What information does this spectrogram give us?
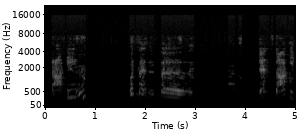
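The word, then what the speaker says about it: Psaki: The Jen Stocky? Is that how you say it? You don't say the P at all?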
